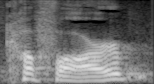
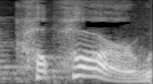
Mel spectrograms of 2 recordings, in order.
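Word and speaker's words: kaphar: I've heard it pronounced kafar because PH in English is an F sound, but he goes to the kapar, which is the covering,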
